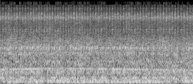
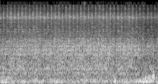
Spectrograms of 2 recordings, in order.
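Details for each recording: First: Toyota Altis after replacing the faulty ignition coil (spark plug was fine): a smooth, steady idle with an even beat and no stumbles or shakes. The engine runs evenly on all cylinders, fixed. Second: Toyota Altis shaking and low on power: rough, uneven idle with a lumpy beat and no change when the number one coil is pulled, showing a dead cylinder. The ignition coil is faulty.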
